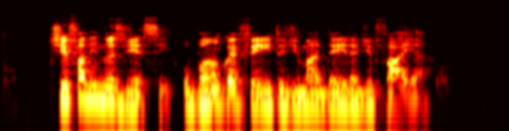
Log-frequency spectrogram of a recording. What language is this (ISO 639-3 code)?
por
